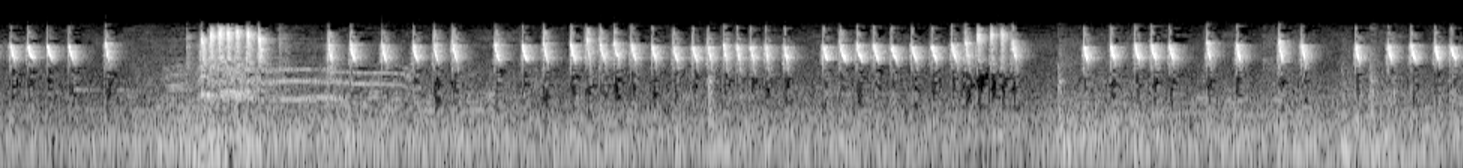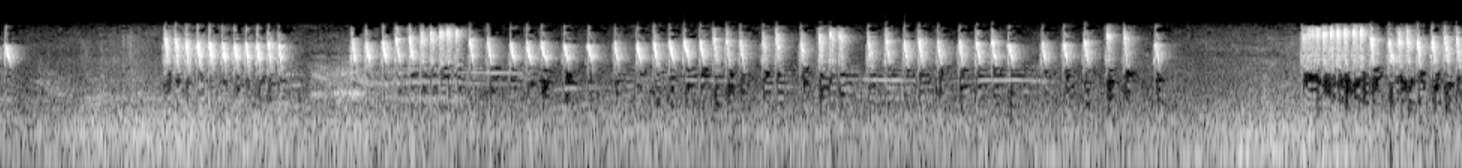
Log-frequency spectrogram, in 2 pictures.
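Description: A bird chirping in fast runs of short, high notes, each run lasting a few seconds with short pauses between.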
